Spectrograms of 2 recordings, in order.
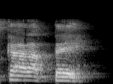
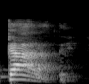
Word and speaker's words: caráter: Nós não dizemos karaté. O caráter. Nós dizemos caráter.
